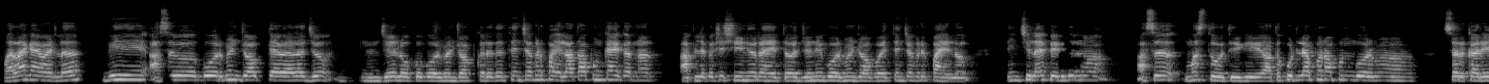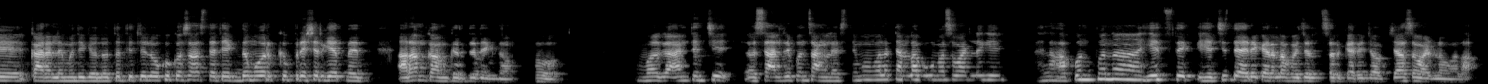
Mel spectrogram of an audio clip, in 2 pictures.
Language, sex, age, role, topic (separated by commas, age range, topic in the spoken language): Marathi, male, 25-29, guest, एखाद्या अजनबीने दिलेला कोणता सल्ला तुम्हाला उपयोगी पडला होता?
